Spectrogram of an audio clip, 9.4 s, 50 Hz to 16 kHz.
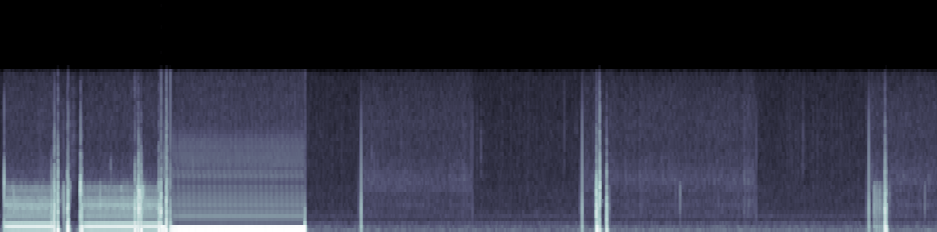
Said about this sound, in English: here's a recording of dropping the register sender, then dialing 9-3, plus the 7-digit number of the phone I'm calling from. The tone that indicates it's a reverting call when it comes in is very subtle.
